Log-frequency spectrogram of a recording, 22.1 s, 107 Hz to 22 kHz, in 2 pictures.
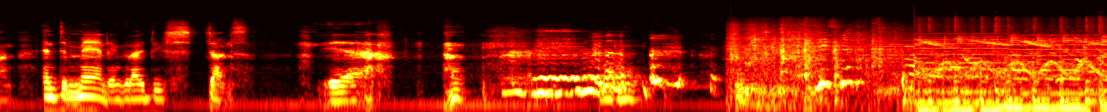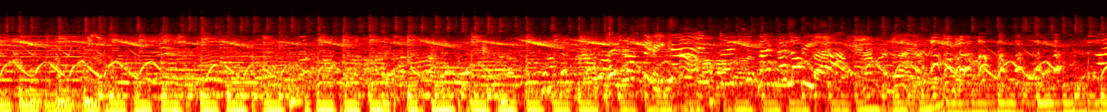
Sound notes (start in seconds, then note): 4.4 laugh; 9.1 fire alarm; 20.1 laughs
